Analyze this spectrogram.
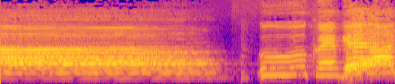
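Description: Unaccompanied singing of a Kinyarwanda gospel song: a long held note ends a line, then after a short break a little under three seconds in, the voices start the next line.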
